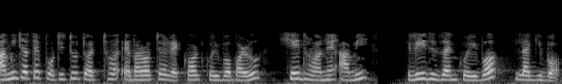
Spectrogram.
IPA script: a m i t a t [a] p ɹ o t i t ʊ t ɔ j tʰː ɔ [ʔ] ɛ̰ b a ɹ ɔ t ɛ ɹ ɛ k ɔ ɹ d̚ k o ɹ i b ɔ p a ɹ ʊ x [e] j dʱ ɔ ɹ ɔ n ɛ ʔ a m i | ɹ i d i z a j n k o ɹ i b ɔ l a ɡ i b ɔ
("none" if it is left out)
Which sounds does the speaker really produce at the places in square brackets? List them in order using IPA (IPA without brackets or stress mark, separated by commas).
ɛ, ʔ, e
